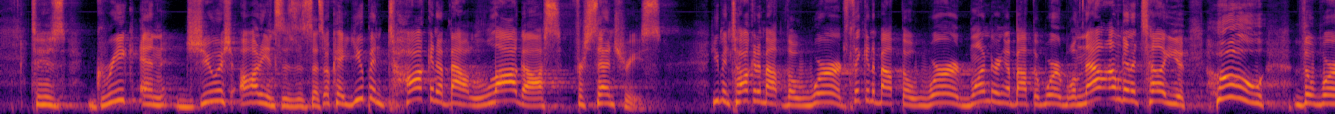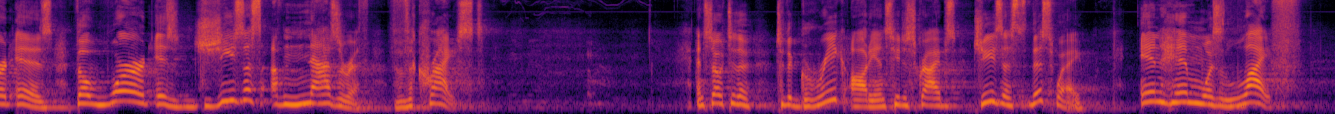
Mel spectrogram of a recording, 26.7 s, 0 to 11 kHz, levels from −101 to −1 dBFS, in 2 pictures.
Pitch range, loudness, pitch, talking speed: 175-245 Hz, -32 LUFS, 205 Hz, 150 wpm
